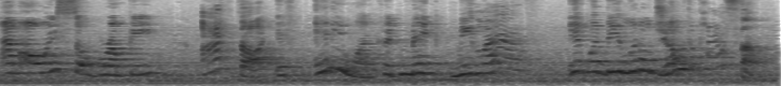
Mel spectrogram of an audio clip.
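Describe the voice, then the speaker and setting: A woman's voice: animated, slow, full character voice. Woman playing a wailing, melodramatic grumpy old bear. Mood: tearful moaning. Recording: roomy, distant mic with rumbling noise.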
